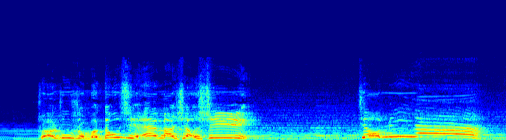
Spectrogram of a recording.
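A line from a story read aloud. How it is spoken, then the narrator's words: Shouting. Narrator (Chinese): 韦伯叫道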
